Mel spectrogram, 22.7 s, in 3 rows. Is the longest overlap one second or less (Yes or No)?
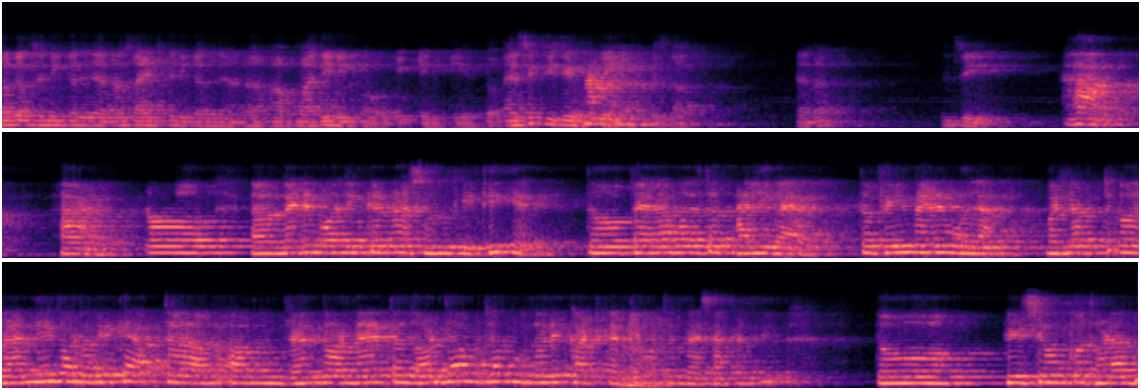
Yes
